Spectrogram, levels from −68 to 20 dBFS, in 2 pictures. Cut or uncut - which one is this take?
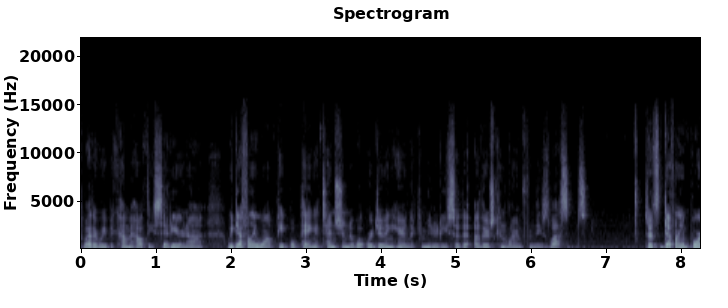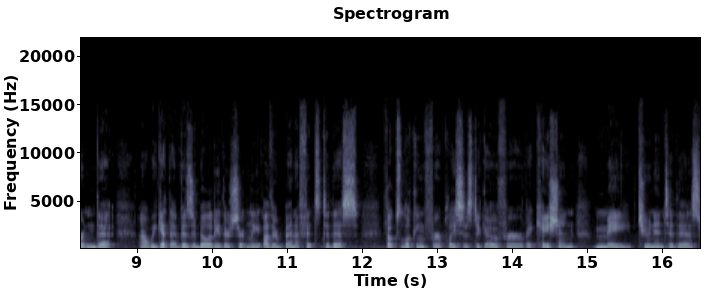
uncut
